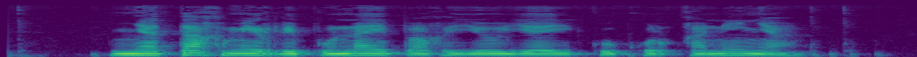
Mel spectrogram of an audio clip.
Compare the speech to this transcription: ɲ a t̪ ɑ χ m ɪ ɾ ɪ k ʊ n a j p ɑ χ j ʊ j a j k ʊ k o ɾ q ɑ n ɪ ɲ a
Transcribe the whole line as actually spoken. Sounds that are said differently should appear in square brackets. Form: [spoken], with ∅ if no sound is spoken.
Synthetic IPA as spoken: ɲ a t̪ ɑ χ m ɪ ɾ ɪ [p] ʊ n a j p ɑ χ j ʊ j a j k ʊ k o ɾ q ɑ n ɪ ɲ a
